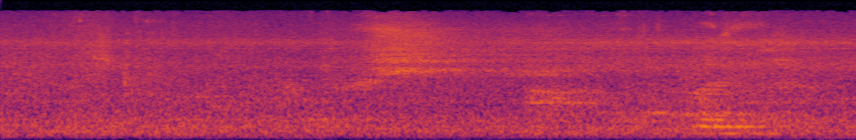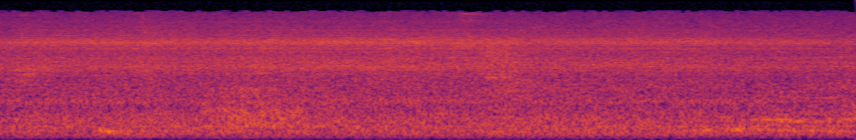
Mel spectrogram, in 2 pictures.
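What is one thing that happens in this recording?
A crowd of women and children murmurs and chatters softly in an echoing room.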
